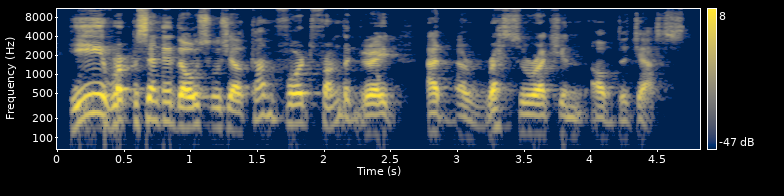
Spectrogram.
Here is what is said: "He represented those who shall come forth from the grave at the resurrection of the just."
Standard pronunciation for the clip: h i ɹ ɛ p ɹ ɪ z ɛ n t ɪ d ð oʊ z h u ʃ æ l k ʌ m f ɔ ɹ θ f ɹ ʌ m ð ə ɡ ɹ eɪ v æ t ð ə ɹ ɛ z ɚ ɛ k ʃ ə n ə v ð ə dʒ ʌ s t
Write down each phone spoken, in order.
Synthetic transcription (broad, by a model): h i ɹ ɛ p ɹ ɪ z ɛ n t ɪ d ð oʊ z h u ʃ æ l k ʌ m f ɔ ɹ t f ɹ ʌ m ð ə ɡ ɹ eɪ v æ t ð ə ɹ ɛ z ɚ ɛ k ʃ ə n ə v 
